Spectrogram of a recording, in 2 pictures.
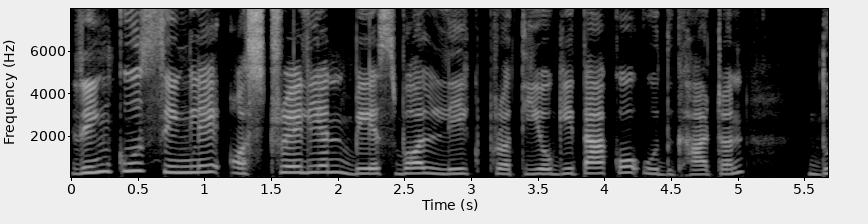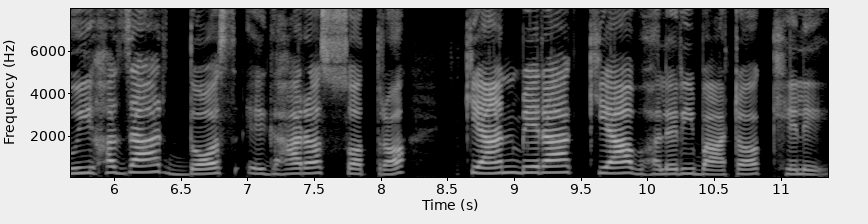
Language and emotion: Nepali, neutral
